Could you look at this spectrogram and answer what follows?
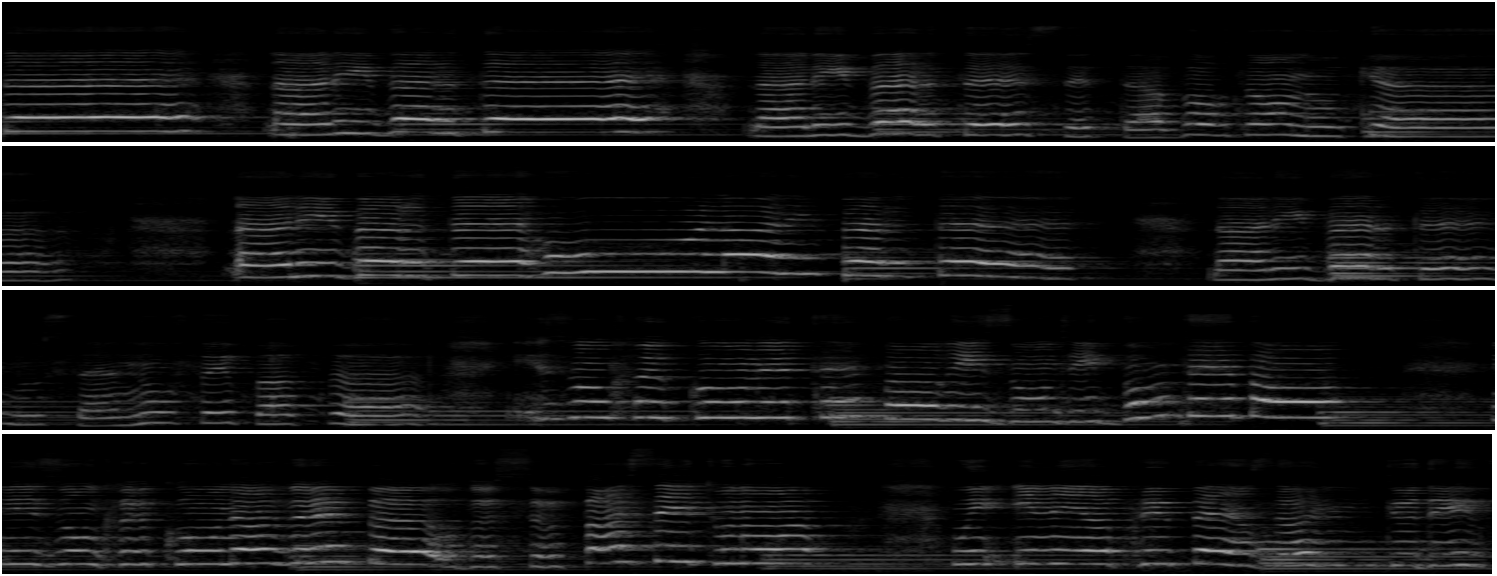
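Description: Music: a high voice singing a melody, with little bass underneath.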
